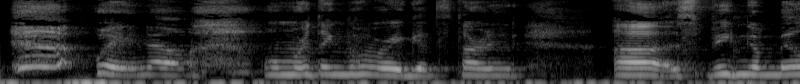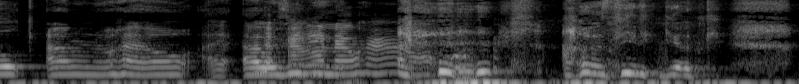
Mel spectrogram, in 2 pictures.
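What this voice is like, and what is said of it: Hoarse, mostly lost voice. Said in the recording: “my voice is gone”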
